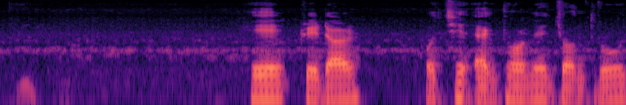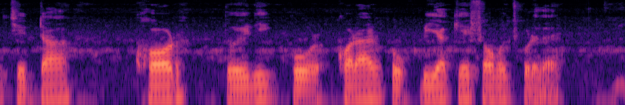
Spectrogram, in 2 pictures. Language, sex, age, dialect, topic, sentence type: Bengali, male, 25-30, Standard Colloquial, agriculture, statement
